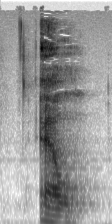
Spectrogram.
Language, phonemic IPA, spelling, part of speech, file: Dutch, /ɛl/, L, character / noun, Nl-L.ogg
- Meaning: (character) the twelfth letter of the Dutch alphabet; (noun) abbreviation of loper (“bishop”)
